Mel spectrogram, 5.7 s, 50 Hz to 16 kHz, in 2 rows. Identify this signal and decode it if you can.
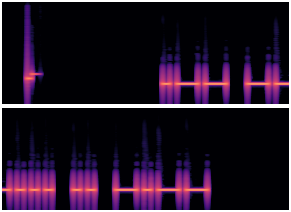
Morse code, heard as a keyed tone, about 17 wpm, 700 Hz. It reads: W7IY
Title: Easy Call Signs Repeated 2x - 17wpm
